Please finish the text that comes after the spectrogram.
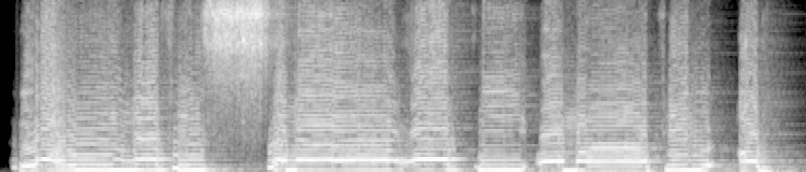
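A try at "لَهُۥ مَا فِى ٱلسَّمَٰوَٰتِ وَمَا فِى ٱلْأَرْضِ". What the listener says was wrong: আচ্ছা, কিন্তু এই যে প্রথম যে মাটা লাহু মা, এই টানটা কিন্তু হয়নি। লাহু মা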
